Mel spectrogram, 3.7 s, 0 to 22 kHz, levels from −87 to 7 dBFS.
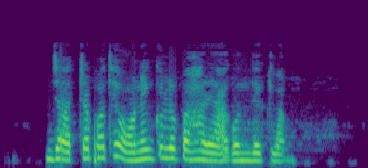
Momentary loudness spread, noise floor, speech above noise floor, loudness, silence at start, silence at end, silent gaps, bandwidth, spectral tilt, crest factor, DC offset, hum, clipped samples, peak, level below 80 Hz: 10 LU; -55 dBFS; 42 dB; -14 LUFS; 0.45 s; 0.75 s; none; 6.4 kHz; -8.5 dB/octave; 14 dB; under 0.1%; none; under 0.1%; -2 dBFS; -56 dBFS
